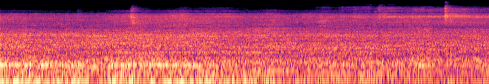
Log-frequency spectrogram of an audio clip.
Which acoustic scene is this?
residential area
